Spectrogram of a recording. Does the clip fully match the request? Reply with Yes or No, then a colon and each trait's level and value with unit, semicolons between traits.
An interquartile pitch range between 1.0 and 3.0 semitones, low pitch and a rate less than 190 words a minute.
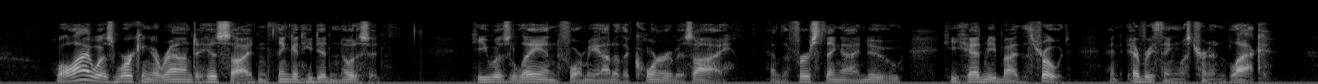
No: average, 2.7 semitones; low, 105 Hz; average, 195 wpm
